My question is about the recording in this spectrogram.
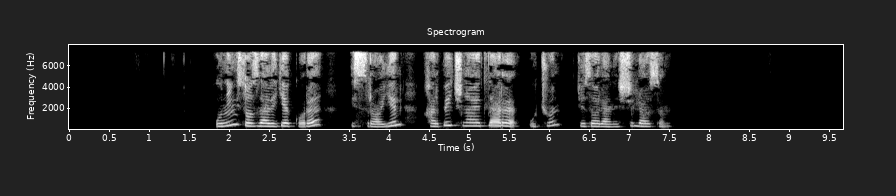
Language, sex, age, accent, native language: Uzbek, female, 18-24, Toshkent shahri, Uzbek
